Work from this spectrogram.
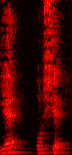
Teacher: ये और श, इनका उच्चारण स्थान क्या हो जाएगा, तालु हो जाएगा।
